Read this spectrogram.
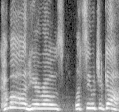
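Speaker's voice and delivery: very high, loud hollering yell. Game master voicing Blacklash, yelling at the distant heroes: Blacklash yelling. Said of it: "he just starts yelling".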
